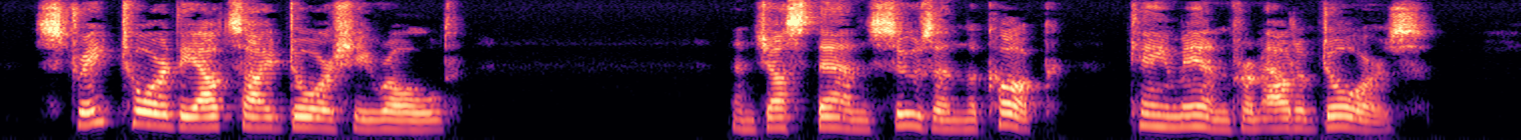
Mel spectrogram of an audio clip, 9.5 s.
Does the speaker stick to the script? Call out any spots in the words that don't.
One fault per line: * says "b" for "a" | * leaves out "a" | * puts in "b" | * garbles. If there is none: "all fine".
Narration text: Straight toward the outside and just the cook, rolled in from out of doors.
* puts in "door she rolled"
* puts in "then Susan"
* says "came" for "rolled"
